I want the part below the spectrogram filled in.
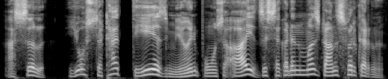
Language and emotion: Kashmiri, surprised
